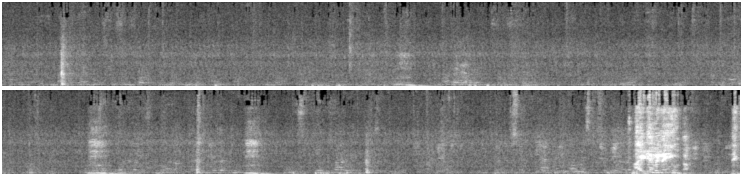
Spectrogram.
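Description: An audience murmurs quietly.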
